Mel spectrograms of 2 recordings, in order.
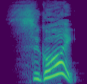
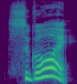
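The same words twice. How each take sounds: First: It sounds excited and impressed. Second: It sounds flat and unimpressed. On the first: The listener is genuinely amazed. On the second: The listener is not really amazed.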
